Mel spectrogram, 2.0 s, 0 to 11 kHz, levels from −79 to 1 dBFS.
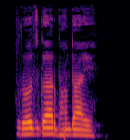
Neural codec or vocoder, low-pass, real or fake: vocoder, 44.1 kHz, 128 mel bands every 512 samples, BigVGAN v2; 9.9 kHz; fake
